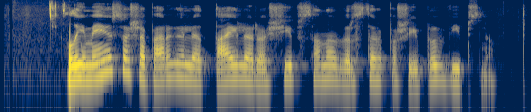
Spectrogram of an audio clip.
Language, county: Lithuanian, Klaipėda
